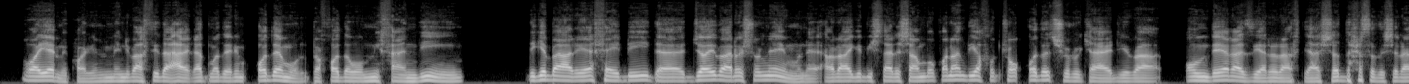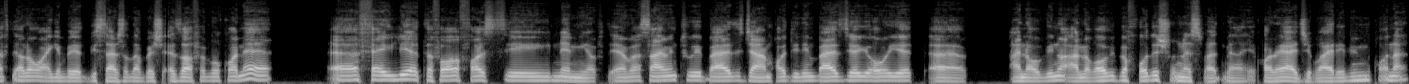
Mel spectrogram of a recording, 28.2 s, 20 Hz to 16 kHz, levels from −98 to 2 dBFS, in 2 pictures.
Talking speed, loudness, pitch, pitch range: 140 wpm, -26 LUFS, 125 Hz, 110-135 Hz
